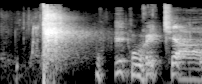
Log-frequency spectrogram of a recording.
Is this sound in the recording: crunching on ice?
no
